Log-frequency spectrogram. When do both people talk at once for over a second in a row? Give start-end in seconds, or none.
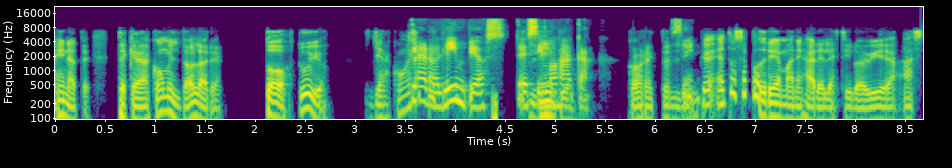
none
